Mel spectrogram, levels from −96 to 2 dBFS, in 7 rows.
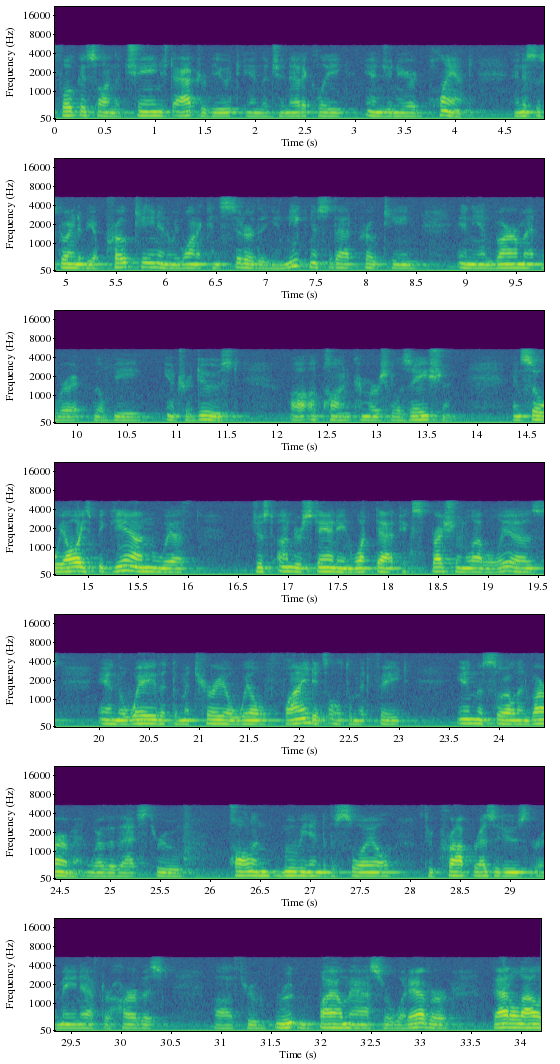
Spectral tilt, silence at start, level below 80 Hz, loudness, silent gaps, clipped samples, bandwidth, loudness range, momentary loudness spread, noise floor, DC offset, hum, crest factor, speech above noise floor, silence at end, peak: -8 dB/octave; 0 s; -42 dBFS; -16 LUFS; none; under 0.1%; 5.4 kHz; 4 LU; 12 LU; -36 dBFS; 5%; none; 16 dB; 21 dB; 0 s; 0 dBFS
